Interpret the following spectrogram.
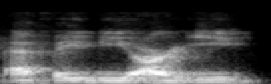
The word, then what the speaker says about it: Favre: No, I just It's because I can't pronounce words in French. F A B R E.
